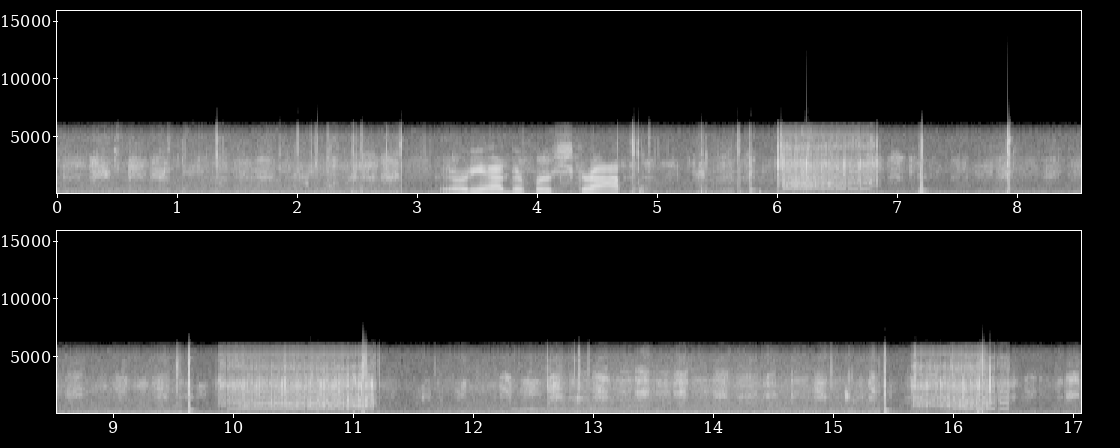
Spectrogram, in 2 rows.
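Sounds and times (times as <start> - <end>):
dogs growling and snorting: 0.0 - 3.9, 11.2 - 17.0
dog grunts: 11.8 - 15.4.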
